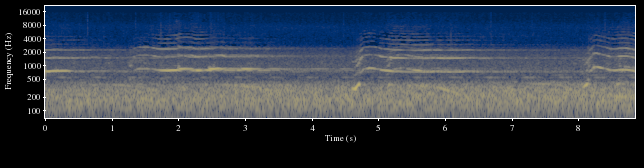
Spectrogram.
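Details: Humpback whale song from a Capitol Records album of real whales singing underwater: long steady tonal notes with harmonics, broken by sharp upward-sweeping squeals near two, five and eight seconds, over a constant low watery rumble.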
